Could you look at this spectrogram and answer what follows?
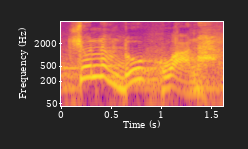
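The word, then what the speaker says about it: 전두환: बात कर रहा हूं मैं चुन डु वान चुनड वान चुनड जी ये इनका नाम था प्रोनाउंस ऐसे ही होगा अच्छे क्यूट से नाम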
